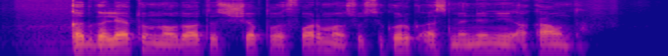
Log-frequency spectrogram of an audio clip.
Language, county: Lithuanian, Alytus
